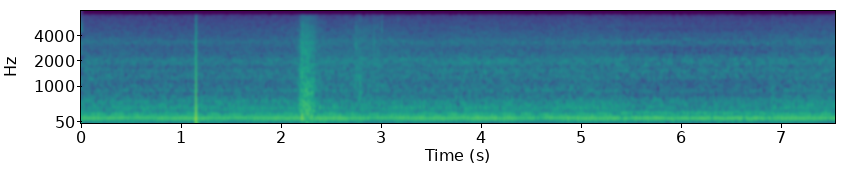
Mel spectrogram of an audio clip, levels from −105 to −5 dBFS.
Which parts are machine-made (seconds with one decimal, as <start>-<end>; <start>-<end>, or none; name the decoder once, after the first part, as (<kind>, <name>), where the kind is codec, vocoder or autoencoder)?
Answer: 5.4-6.9 (vocoder, HiFi-GAN)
